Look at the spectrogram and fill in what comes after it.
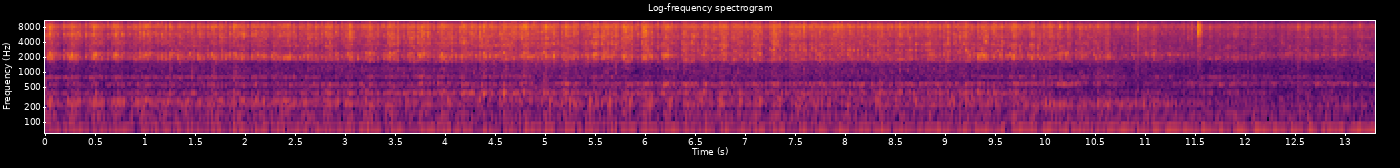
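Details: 1978 Ford F-150 4x4, 351M/400 V8 with a new Holley 4160 (electric choke), Edelbrock intake, Hedman headers, Flowmaster duals: a lumpy, unsteady, rich cold-start V8 idle that smooths out when warm. The choke stayed on too long; the fix was adjusting it to release sooner.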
